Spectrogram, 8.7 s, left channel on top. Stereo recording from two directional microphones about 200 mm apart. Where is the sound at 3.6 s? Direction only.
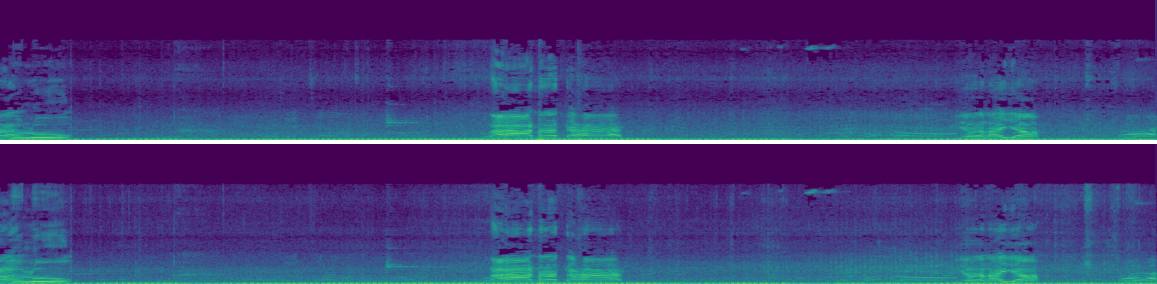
25° left (ahead or behind).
